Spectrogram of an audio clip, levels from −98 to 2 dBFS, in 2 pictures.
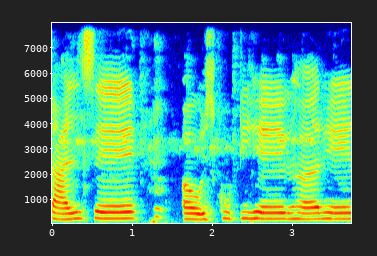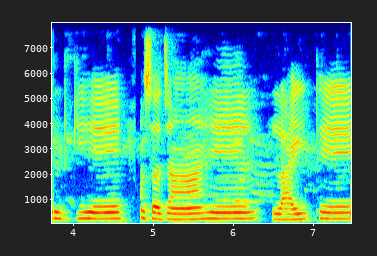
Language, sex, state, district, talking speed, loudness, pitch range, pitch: Hindi, female, Chhattisgarh, Kabirdham, 105 wpm, -15 LUFS, 230-245 Hz, 240 Hz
